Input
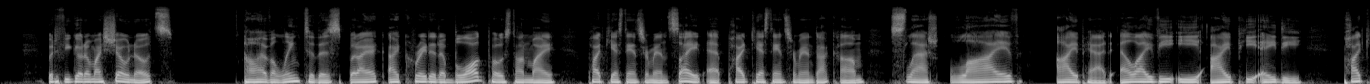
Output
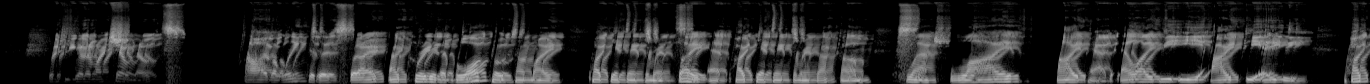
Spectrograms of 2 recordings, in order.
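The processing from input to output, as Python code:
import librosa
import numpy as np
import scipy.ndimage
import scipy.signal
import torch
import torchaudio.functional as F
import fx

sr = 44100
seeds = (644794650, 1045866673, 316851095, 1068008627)

y = scipy.ndimage.median_filter(x, 3, mode='constant')
y = fx.weighting(y, sr, curve='D')
y = fx.dereverb_blind(y, sr, rt60_s=0.93)
y = fx.tilt_eq(y, sr, slope=1.5, at=(10.8, 12.91))
y = fx.dispersion(y, sr, late='highs', ms=82.0, hz=1900.0)
y = fx.filter_sweep_highpass(y, sr, from_hz=1600.0, to_hz=200.0, start_s=1.97, end_s=3.94, q=1.4)
y = y + 10.0 ** (-7.5 / 20.0) * np.pad(y, (int(73 * sr / 1000.0), 0))[:len(y)]
y = np.interp(np.arange(len(y)), np.arange(len(y))[::2], y[::2])
y = y * librosa.db_to_amplitude(-1.0)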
